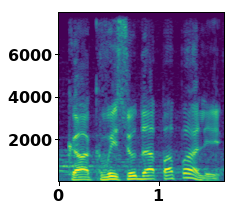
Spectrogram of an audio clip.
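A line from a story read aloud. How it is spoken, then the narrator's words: Menacing question. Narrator (Russian): грозно спросил представитель ФБР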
